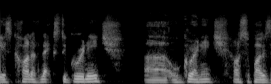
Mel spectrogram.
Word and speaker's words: Greenwich: interested in geography is kind of next to Greenwich uh or Greenwich I suppose that's the but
